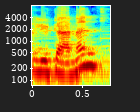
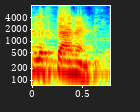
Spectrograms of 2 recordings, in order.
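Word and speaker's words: lieutenant: इन्होंने बड़ा कमाल का सवाल पूछा है कि ये जो हम फौज में कहते हैं लेफ्टिनेंट, तो इसकी दो प्रोनाउंसिएशन है। अमेरिकन बोलते हैं लिeutenant और ब्रिटिश बोलते हैं लेफ्टिनेंट।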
